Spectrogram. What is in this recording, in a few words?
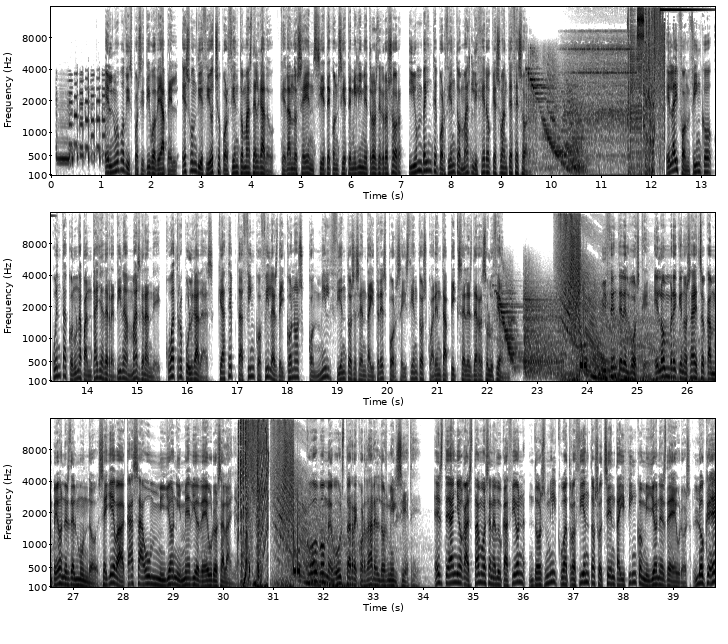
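Spanish, male, commercial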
